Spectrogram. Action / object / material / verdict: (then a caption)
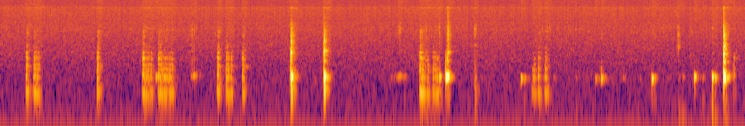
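scrape / corrugated plastic pop tube / plastic / none. A hollow, empty, corrugated pink plastic pop tube is held in both hands and bent, pulled and compressed so its ribs pop. The result is a scattered series of short, dry plastic clicks and snaps, some in quick rattling clusters and a few sharper, louder pops. Each one stops almost instantly, with a hollow midrange tone.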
